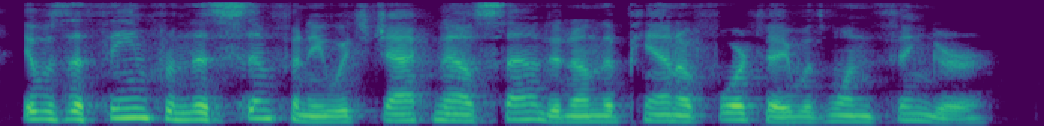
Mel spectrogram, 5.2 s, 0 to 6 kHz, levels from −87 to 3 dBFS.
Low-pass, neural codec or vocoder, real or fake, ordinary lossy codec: 5.4 kHz; none; real; AAC, 24 kbps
